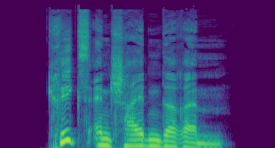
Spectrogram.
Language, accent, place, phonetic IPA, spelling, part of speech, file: German, Germany, Berlin, [ˈkʁiːksɛntˌʃaɪ̯dəndəʁəm], kriegsentscheidenderem, adjective, De-kriegsentscheidenderem.ogg
- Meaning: strong dative masculine/neuter singular comparative degree of kriegsentscheidend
